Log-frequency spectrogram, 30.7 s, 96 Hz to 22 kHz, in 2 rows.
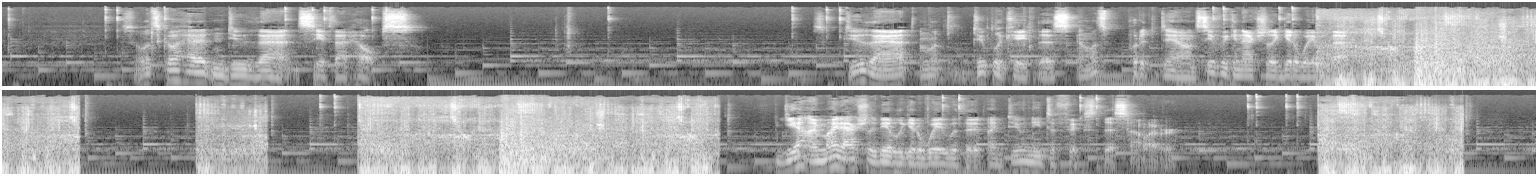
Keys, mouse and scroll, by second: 1.0 right click, 1.3 c, 3.7 right click, 5.5 c, 10.0 shift+d, 12.8 click, 13.0 space, 16.0 space, 18.6 click, 18.8 space, 22.4 space, 24.7 right click, 26.2 right click, 26.4 g, 28.2 click, 28.4 space, 29.9 space.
